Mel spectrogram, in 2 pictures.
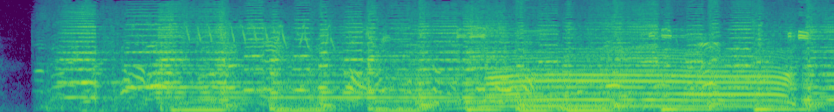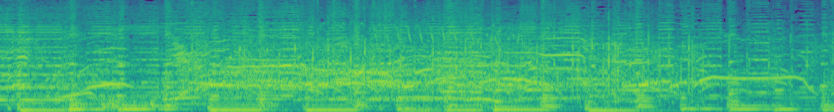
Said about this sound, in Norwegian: Er, er, det en okse eller en ku i, i jingeren der? Det er storf. Storf? Storf. Og det er? Storfe. Ja, storfe, ja.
